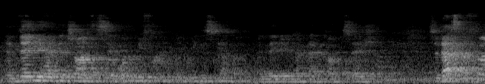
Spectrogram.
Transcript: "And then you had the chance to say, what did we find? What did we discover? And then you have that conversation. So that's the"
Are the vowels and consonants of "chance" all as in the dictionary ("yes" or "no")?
yes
